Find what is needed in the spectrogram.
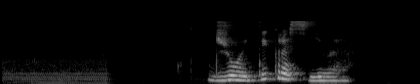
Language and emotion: Russian, positive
